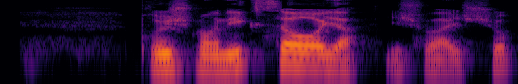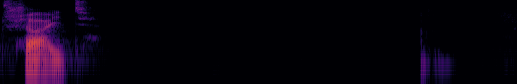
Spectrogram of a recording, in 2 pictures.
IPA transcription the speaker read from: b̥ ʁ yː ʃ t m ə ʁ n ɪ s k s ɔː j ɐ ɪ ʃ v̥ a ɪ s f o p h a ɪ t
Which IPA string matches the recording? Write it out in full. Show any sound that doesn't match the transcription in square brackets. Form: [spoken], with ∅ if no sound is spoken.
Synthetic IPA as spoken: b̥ ʁ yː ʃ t m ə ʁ n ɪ [∅] k s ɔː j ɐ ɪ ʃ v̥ a ɪ s [ʃ] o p [ʃ] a ɪ t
